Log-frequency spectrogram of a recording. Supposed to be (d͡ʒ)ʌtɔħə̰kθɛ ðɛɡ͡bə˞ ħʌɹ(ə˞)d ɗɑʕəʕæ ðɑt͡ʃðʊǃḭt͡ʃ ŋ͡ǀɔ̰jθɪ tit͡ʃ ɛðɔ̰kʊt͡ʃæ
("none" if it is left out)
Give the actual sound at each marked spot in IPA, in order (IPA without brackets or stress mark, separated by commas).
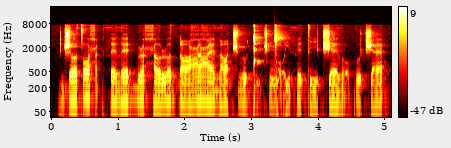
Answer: d͡ʒ, ʌ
